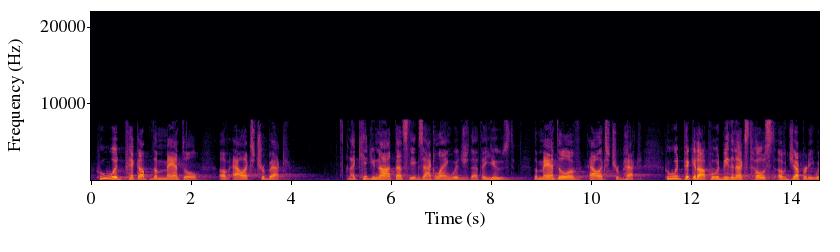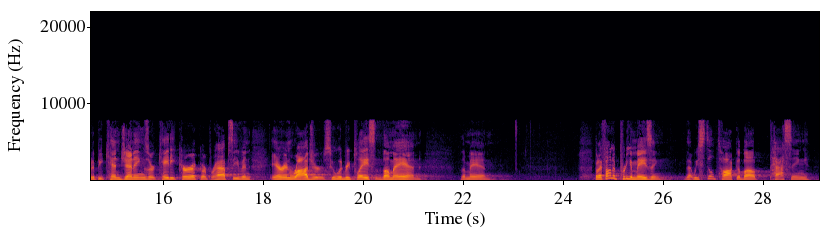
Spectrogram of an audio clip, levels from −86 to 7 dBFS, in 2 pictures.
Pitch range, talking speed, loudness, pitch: 145-195 Hz, 145 wpm, -24 LUFS, 170 Hz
